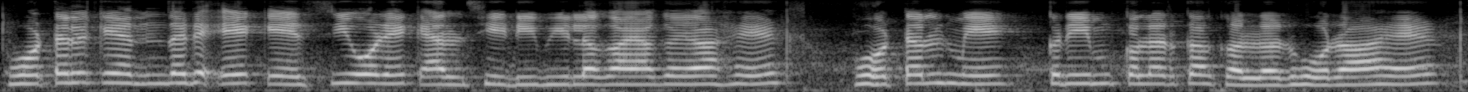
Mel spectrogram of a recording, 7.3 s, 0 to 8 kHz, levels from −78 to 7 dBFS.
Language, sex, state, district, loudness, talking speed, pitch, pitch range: Hindi, female, Uttar Pradesh, Shamli, -13 LUFS, 170 wpm, 275 Hz, 255-290 Hz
